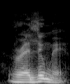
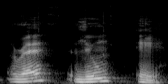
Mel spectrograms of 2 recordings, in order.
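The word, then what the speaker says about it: résumé: Next आता है रेज्यूमे। अब ये वो डॉक्यूमेंट है जो हम लोग जॉब के लिए देते हैं। स्पेलिंग सेम है, देखिए, प्रोनाउंसिएशन रेज्यूमे, रेज्यूमे।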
